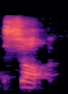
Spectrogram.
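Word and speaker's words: סֹךְ: see the word we have as pavilion uh sock it's just odd that god hides in his sock but language is funny like that isn't it uh the word that we have translated is pronounced sock but it's literally the lair of a wild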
